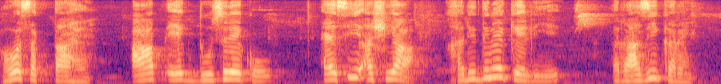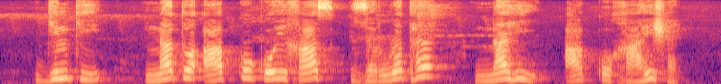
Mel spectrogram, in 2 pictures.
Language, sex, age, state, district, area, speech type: Urdu, male, 18-30, Bihar, Purnia, rural, read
